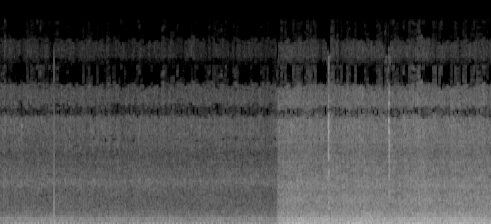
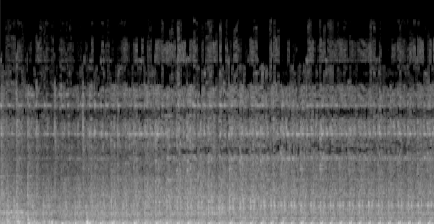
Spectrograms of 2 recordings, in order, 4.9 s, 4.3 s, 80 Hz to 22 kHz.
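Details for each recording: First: Polaris 110 kids snowmobile with a new carburetor: after a couple of minutes the even idle steps up to a louder, faster run without throttle input; owner first suspected an air leak, cause was the throttle linkage. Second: Polaris 110 kids snowmobile, single-cylinder, after carburetor replacement and governor linkage simplified to a direct throttle rod; starts and chugs at an even seven or eight pulses a second, a steady, smooth, healthy idle.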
